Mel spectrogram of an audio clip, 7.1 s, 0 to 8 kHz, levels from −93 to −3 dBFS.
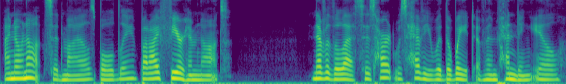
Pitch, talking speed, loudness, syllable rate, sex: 185 Hz, 185 wpm, -17 LUFS, 5.1 syllables/s, female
